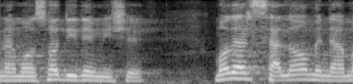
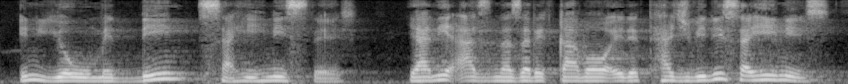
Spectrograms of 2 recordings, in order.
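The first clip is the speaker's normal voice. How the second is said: normal talking voice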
